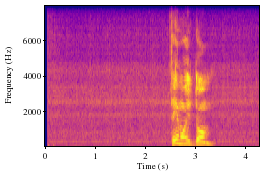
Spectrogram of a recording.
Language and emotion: Russian, neutral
